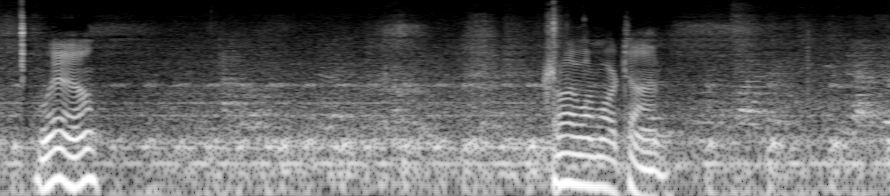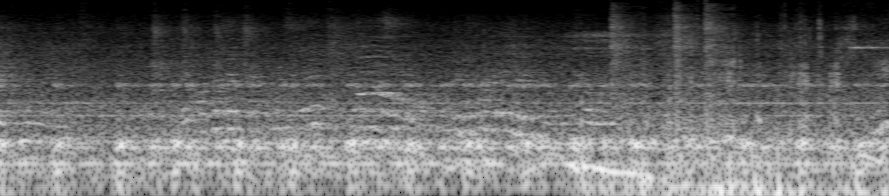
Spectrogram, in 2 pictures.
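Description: A slot machine plays bright electronic jingles and chimes.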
